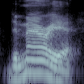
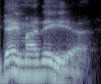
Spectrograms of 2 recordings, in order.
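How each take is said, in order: First: The name is said with American pronunciation. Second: The name is said with Italian pronunciation. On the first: This is the form the family adopted in the States. The speaker calls it wrong. "when they came to the states, people said" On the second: This is the original form of the name. The speaker calls it right. "Should be De Maria"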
